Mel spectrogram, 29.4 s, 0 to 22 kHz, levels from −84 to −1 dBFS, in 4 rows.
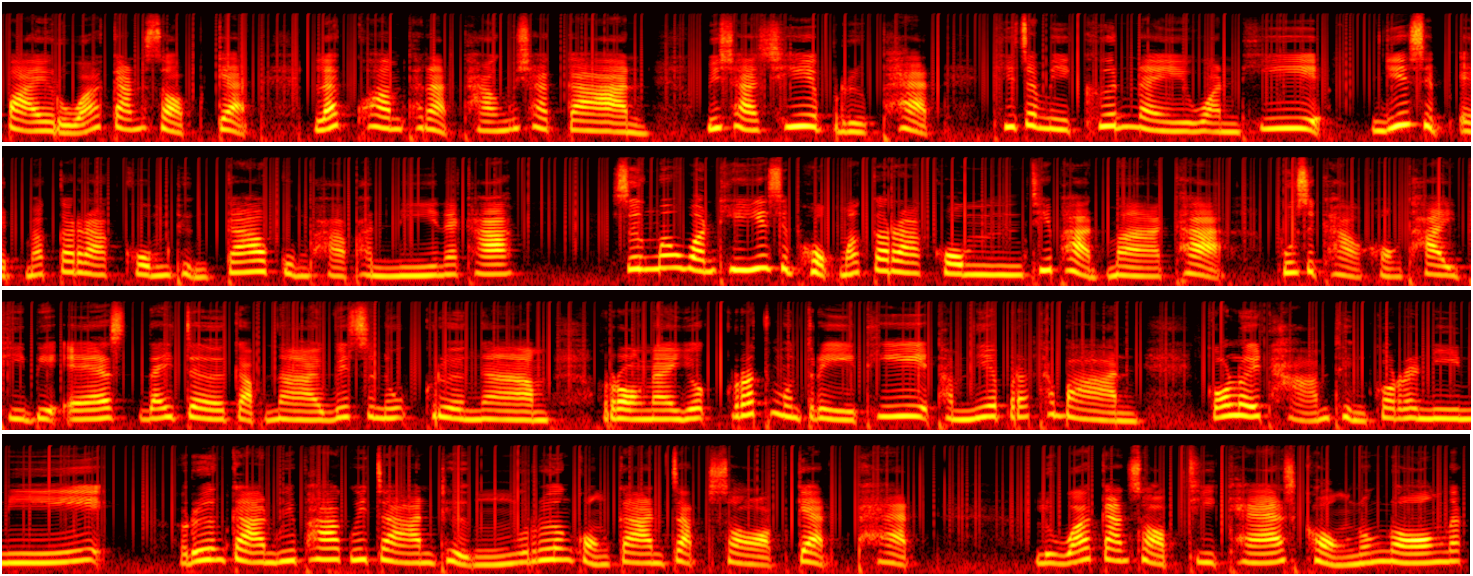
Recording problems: crackle, like an old record; faint; 20 dB below the speech

